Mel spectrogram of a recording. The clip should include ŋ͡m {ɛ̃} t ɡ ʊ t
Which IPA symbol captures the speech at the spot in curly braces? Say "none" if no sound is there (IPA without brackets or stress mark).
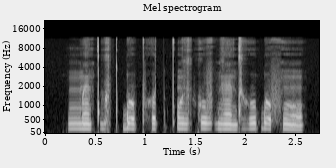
ɛ̃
